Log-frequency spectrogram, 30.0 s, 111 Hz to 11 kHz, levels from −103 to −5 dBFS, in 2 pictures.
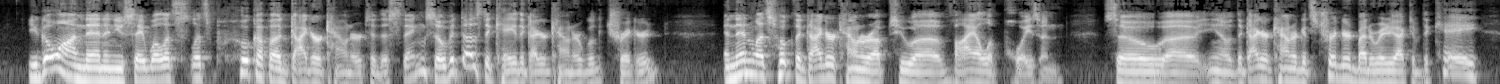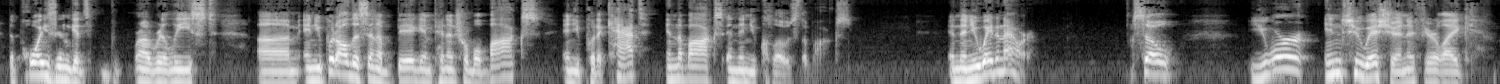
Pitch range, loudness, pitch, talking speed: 115-170 Hz, -18 LUFS, 135 Hz, 195 wpm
